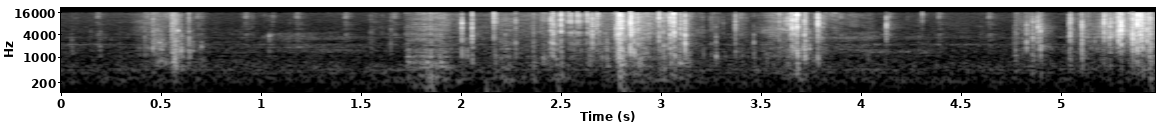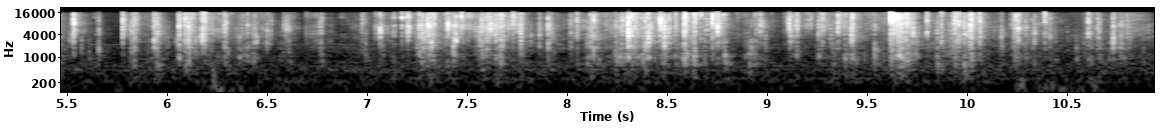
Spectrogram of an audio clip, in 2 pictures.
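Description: A foil blind-bag pack being torn open and crinkled by hand. The first half has sparse crackles, and the crinkling becomes dense and continuous from about halfway through.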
